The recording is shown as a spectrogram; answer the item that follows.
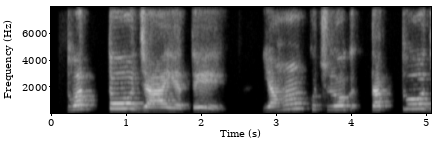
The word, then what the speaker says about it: त्वं: और त्वं ब्रह्मा, त्वं वहां बोलते समय भी दिक्कत होता है, त्वं ब्रह्मा त्वं, सब में त्वं त्वं आ रहा है, तो तम तम बोलने की यहाँ कुछ लोग करते हैं गलती से, उसको ना करें, सही उच्चारण करना बहुत अनिवार्य है।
